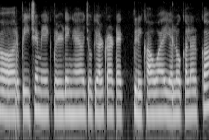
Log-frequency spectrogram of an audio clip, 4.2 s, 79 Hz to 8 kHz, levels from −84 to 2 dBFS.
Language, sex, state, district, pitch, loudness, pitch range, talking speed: Hindi, female, Punjab, Fazilka, 190 Hz, -18 LUFS, 185-195 Hz, 215 wpm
